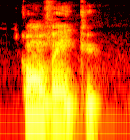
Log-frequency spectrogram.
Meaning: feminine plural of convaincu
- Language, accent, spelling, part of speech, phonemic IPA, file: French, Canada, convaincues, verb, /kɔ̃.vɛ̃.ky/, LL-Q150 (fra)-convaincues.wav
